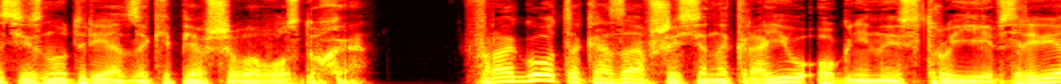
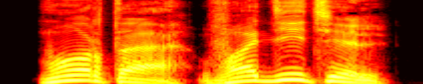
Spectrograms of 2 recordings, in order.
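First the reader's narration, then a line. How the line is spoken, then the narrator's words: Desperate shout. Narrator (Russian): отчаянно крикнул Каэль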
